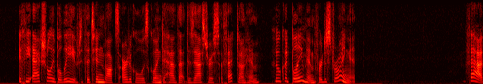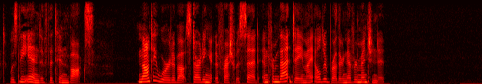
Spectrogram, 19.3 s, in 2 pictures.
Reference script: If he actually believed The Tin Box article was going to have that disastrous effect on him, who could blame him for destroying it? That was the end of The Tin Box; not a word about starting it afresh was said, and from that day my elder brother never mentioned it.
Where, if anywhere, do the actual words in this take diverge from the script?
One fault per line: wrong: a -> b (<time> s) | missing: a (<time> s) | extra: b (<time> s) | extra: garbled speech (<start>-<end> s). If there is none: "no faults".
no faults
